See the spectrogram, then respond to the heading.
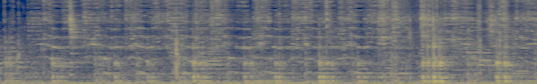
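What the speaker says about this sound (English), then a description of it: "so now we're whisking judiciously here" A whisk working a cheese sauce for baked mac and cheese in a pan, continuous quick metallic tapping and scraping against the pan with a low background hum, no talking.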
